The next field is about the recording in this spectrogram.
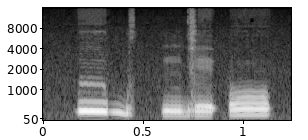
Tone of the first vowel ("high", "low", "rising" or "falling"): high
